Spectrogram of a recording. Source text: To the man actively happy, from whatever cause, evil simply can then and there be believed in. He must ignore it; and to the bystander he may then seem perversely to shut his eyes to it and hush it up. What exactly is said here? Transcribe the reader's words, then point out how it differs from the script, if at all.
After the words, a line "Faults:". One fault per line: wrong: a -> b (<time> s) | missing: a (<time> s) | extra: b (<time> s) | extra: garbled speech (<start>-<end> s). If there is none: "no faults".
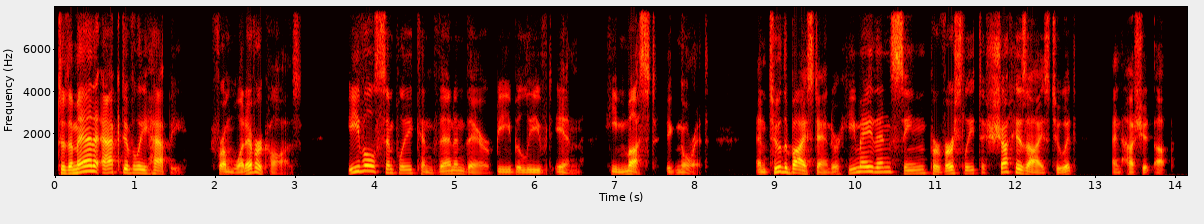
To the man actively happy, from whatever cause, evil simply can then and there be believed in. He must ignore it; and to the bystander he may then seem perversely to shut his eyes to it and hush it up.
Faults:
no faults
